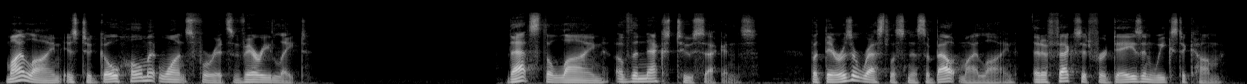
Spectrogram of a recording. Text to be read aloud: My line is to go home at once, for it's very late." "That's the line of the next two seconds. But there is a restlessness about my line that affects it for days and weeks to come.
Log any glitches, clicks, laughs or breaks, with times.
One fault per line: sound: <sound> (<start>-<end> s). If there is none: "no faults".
no faults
